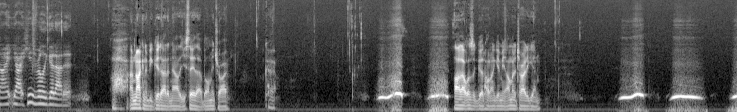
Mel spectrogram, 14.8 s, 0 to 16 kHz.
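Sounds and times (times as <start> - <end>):
speech: 0.1 - 1.6, 2.2 - 4.7, 5.3 - 5.6, 9.1 - 10.9
person imitating owl hoots: 7.6 - 9.1, 12.4 - 14.7.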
